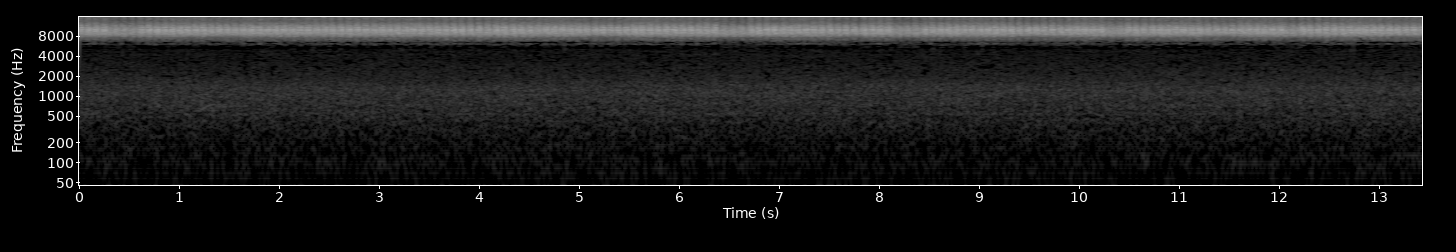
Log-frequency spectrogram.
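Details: High-pitched insects in a steady, unbroken shrill trill held at one very high pitch, droning continuously throughout with faint low hiss beneath, calm lakeside setting.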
